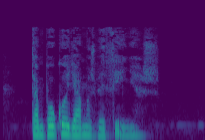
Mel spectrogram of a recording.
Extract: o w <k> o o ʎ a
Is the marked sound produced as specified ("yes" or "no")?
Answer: yes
